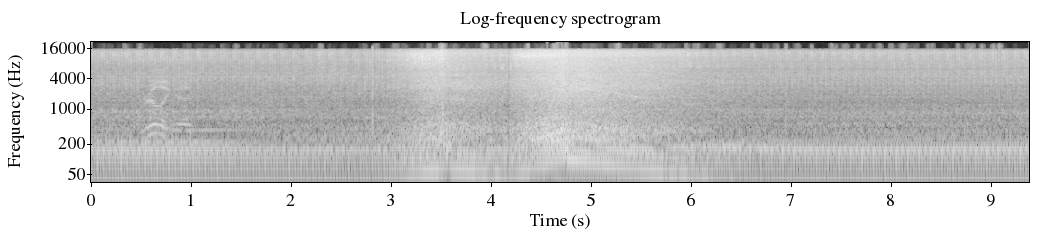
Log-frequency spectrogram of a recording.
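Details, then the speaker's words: Rebuilt 40HP air-cooled engine of a 1962 VW Type 2 bus that sat over 40 years: it revs up, then drops back to an even, steady idle with no knocks or misses, running cool and healthy. "yeah it sounds good man sounds happy now it's coming back to idle real nice"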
